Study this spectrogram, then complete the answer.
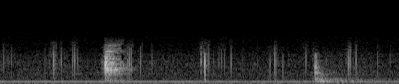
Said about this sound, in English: The sound continued. With my earthenware jug, I knocked against the wall where the sound came.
